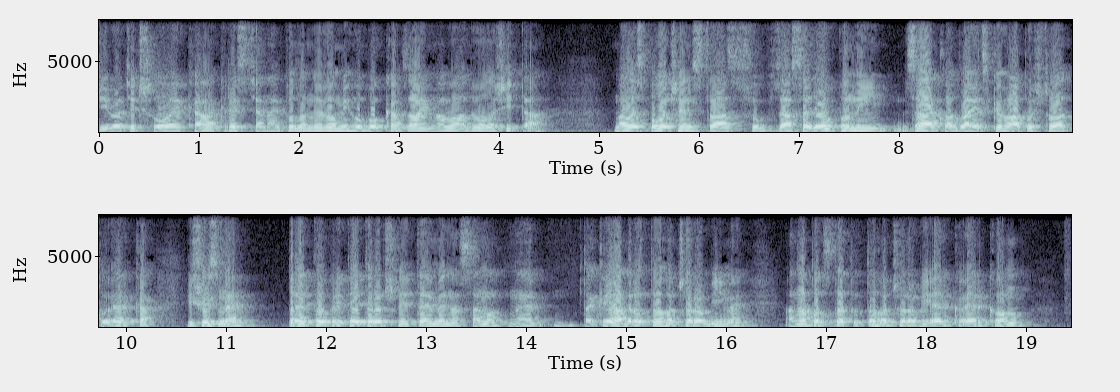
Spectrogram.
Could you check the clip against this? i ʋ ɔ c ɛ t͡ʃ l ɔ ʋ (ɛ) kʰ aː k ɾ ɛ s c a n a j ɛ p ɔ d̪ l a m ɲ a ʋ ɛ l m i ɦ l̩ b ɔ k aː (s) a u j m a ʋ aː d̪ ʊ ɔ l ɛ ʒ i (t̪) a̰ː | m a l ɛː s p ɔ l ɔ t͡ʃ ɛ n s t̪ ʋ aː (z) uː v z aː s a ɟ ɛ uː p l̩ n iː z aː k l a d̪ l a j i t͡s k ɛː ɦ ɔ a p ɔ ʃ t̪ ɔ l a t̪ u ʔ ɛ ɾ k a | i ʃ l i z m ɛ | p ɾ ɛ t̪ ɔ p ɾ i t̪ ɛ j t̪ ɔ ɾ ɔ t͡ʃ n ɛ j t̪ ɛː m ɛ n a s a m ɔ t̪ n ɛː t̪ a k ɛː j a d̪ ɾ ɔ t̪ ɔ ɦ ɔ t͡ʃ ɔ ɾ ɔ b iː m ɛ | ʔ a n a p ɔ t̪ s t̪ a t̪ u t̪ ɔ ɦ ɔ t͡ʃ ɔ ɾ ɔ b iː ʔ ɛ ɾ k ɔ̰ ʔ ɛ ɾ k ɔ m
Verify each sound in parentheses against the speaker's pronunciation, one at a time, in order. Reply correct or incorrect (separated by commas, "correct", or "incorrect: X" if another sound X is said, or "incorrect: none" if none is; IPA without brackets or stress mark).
correct, incorrect: z, correct, incorrect: s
